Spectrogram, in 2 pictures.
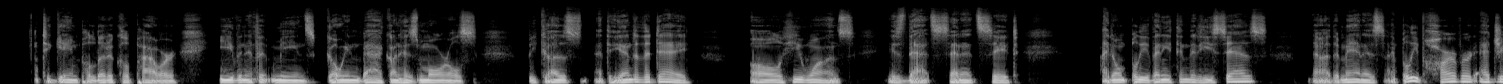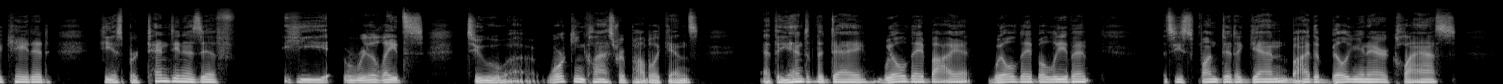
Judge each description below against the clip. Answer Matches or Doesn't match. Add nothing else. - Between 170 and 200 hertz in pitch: Doesn't match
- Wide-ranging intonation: Doesn't match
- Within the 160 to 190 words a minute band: Doesn't match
